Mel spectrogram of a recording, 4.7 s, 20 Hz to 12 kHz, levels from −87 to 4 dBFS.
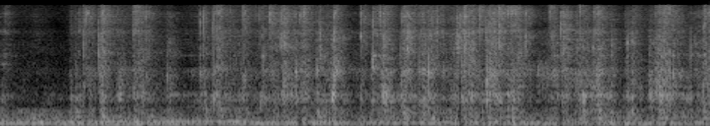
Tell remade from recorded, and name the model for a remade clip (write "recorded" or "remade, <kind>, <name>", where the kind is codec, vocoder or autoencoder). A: remade, codec, SNAC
